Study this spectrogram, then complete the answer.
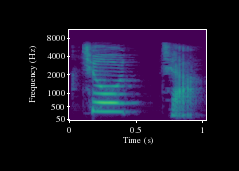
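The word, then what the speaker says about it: тётя: Dans ces deux mots, toutes les consonnes vont palataliser. Prononcez-les délicatement, respectez la palatalisation, touchez avec le milieu de la langue votre palais. Тетя.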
